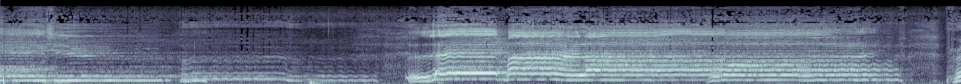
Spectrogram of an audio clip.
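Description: Men singing a slow worship chorus into microphones over a church PA, drawing each phrase out into one long held note. One note is held until about six seconds in, then a second runs until shortly before the end.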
